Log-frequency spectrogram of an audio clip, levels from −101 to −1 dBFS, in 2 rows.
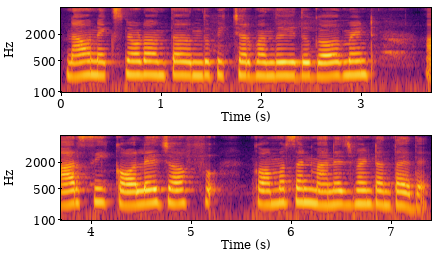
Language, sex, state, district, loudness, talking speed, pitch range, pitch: Kannada, female, Karnataka, Bangalore, -15 LUFS, 140 wpm, 225-240 Hz, 235 Hz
